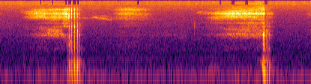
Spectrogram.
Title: Sharpei snoring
